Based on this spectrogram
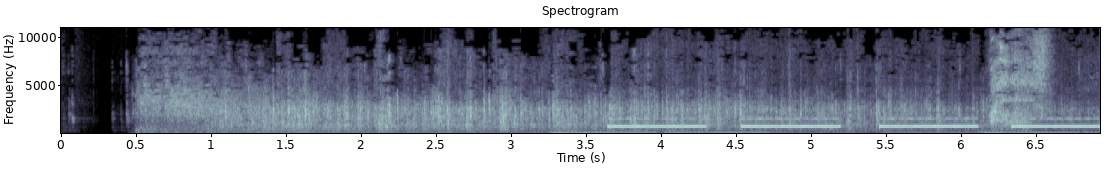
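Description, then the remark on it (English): Steady, dense rain hisses loudly, joined midway by a deep rumbling drone and a repeating electronic beeping tone pulsing over the downpour. No one speaks. “You made it rain,”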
